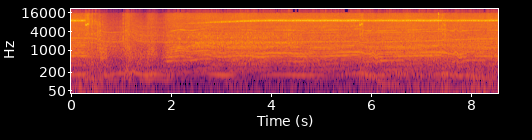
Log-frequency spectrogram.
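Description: A Subaru rally car in the Colin McRae: DiRT video game drives hard, its engine droning and shifting pitch through revs and gear changes, with brief tyre noise early on, steady and close throughout.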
